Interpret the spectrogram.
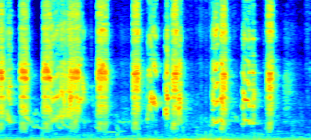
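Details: Lovebird chicks while eating and drinking: dense run of shrill, high-pitched raspy chirps, short and repeated several times a second, with faint low hum beneath.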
